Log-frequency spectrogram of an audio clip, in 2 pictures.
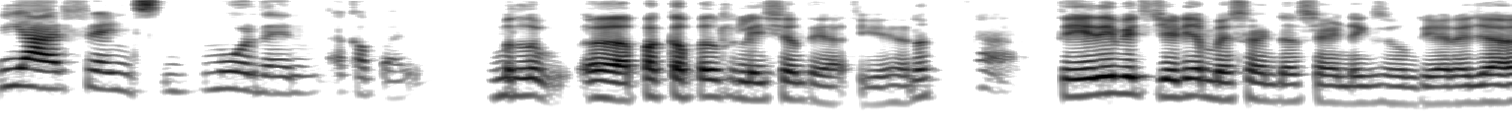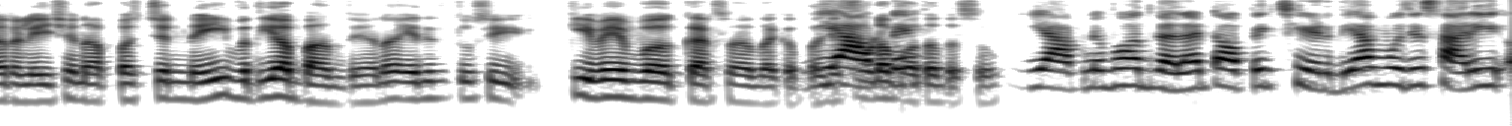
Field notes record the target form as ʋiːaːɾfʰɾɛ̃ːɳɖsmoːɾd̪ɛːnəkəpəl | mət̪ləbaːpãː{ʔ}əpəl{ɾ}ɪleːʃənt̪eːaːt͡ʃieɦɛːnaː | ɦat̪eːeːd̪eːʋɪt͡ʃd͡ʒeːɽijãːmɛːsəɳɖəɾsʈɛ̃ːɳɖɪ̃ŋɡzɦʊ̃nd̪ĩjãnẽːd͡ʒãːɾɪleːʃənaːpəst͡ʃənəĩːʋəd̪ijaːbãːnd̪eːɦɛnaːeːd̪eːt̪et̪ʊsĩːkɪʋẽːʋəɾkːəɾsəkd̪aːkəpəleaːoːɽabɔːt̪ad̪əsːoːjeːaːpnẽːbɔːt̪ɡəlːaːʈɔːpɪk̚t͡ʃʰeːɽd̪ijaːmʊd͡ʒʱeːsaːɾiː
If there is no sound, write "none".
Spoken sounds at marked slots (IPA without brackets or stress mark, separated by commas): k, ɾ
